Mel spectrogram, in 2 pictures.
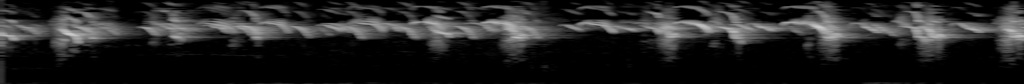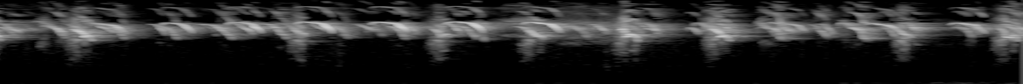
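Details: A flock of two-week-old chicks, apart from their mother for the first time, chirps nonstop: piercing, downward-sweeping peeps repeated rapidly and overlapping into a steady, busy twitter.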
